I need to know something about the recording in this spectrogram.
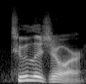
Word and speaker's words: Tous les Jours: So, tous les jours. Oh, am I pronouncing it right?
